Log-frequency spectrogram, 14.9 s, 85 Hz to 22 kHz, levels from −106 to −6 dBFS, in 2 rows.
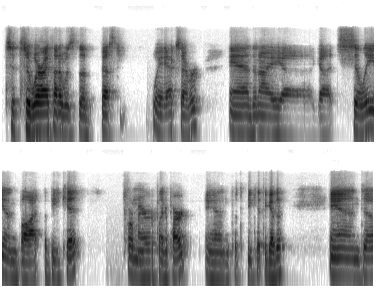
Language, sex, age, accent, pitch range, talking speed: English, male, 40-59, American, 115-155 Hz, 130 wpm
